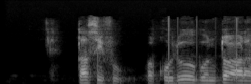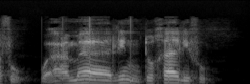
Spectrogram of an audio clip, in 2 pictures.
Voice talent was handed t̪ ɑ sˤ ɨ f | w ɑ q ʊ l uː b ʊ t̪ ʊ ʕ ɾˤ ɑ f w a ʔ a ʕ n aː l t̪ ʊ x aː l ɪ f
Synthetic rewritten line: t̪ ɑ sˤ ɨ f | w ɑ q ʊ l uː b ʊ t̪ ʊ ʕ ɾˤ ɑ f w a ʔ a ʕ m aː l t̪ ʊ x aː l ɪ f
